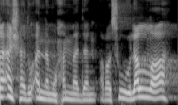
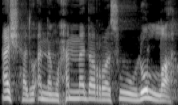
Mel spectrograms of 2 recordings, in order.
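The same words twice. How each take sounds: First: "رسول" ending in a, "rasuula-llah"; fatha on rasul. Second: "رسول" ending in u, "rasuulu-llah"; damma on rasul. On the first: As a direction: join "رسول" to "الله" with "la" instead of "lu". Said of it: "أضحت بدلا". (نصب لام «رسول»: رسولَ الله) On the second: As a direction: join "رسول" to "الله" with a clear "lu". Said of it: "لا بد أن تكون بالضم". (ضمّ لام «رسول»: رسولُ الله) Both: Shown as a demonstration.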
